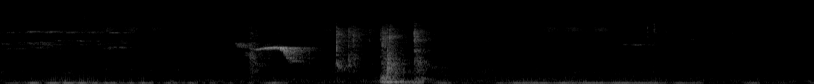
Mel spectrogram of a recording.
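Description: Faint bird chirping, with one louder curved chirp about three seconds in. A few sharp clicks come just after it, from a steel spoon knocking against a steel mixing bowl as thick batter is stirred.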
